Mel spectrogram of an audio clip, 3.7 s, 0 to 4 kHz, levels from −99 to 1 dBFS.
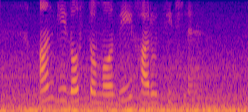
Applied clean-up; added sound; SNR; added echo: none; none; none; none.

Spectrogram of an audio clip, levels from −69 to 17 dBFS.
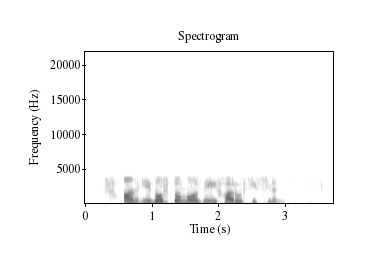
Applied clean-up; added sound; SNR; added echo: neural separator model SepFormer WHAM!.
